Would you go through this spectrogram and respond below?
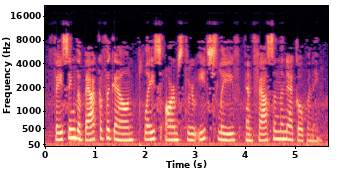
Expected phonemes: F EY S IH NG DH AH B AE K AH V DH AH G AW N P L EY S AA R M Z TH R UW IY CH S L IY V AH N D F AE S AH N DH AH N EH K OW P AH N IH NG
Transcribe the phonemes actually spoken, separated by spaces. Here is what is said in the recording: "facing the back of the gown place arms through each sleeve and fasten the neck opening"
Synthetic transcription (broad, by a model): F EY S IH NG DH AH B AE K AH V DH AH G AW N P L EY S AA R M Z TH R UW IY CH S L IY V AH N F AE S AH N DH AH N EH K OW P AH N IH NG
